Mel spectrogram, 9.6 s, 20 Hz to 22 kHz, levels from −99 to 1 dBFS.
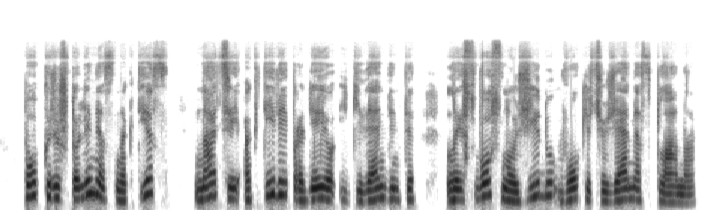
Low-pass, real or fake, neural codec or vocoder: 10.8 kHz; real; none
